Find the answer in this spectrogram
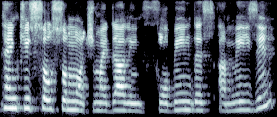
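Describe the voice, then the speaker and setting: A woman's voice: medium pitch, unhurried, rough recording. A woman hosting a youth ministry livestream, exhorting young women in a preacherly, repetitive way while holding a phone. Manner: exhortative, preacherly, repeating phrases. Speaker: host. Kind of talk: closing remarks on a livestream. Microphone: phone held in hand.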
